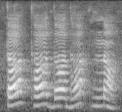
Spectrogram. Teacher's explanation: तावर में आपका दंत्य, दंत का प्रयोग होता है जीभ के ऊपर के दांतों पर लगने से यह आपके उच्चारण होते हैं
